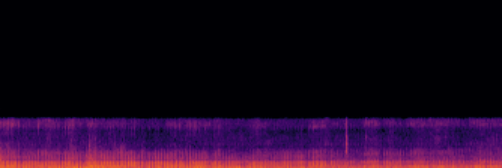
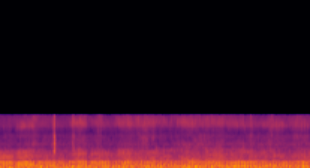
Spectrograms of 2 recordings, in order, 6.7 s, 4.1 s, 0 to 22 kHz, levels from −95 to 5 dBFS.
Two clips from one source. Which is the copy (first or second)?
second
